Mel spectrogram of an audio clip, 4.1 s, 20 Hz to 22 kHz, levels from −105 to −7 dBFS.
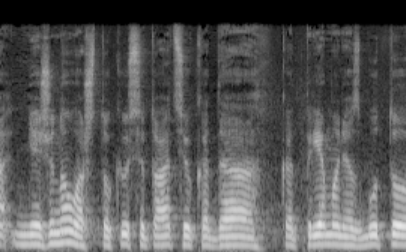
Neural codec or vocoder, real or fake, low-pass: none; real; 14.4 kHz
